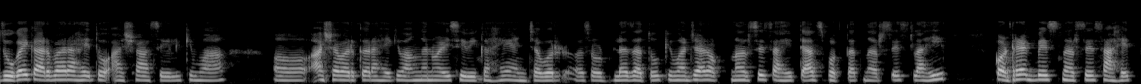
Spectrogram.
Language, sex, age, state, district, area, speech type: Marathi, female, 30-45, Maharashtra, Amravati, urban, spontaneous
